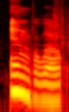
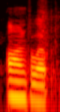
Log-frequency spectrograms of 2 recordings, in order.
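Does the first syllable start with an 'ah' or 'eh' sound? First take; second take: eh; ah. First: The first syllable starts with an 'eh' vowel. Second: The first syllable starts with an 'ah' vowel. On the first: "Say E if you'd say envelope" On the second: "O if you say envelope"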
